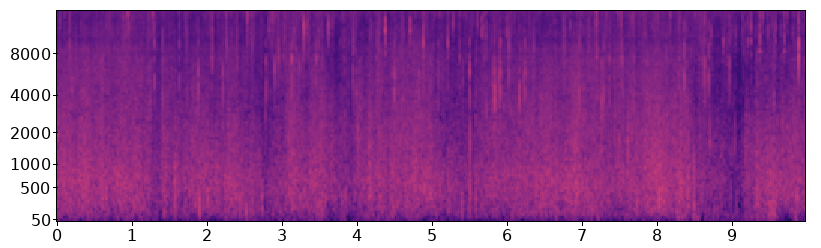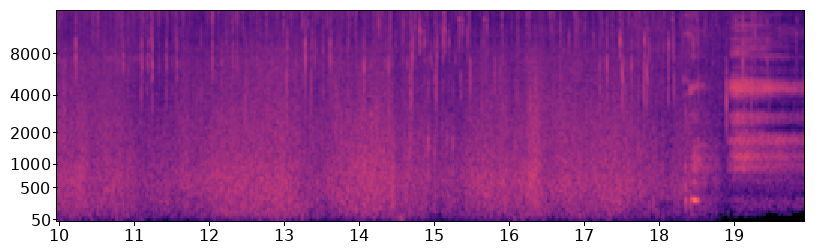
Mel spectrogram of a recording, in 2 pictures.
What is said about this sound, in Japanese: 刺激的な炭酸泡マッサージ、もう少し堪能しておくんなまし。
